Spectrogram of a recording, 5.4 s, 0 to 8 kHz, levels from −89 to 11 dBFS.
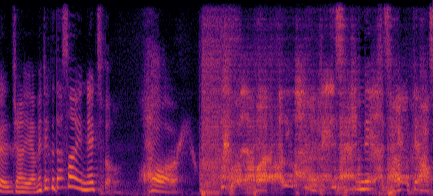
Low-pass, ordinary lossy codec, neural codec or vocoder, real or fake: none; none; codec, 16 kHz, 0.8 kbps, ZipCodec; fake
